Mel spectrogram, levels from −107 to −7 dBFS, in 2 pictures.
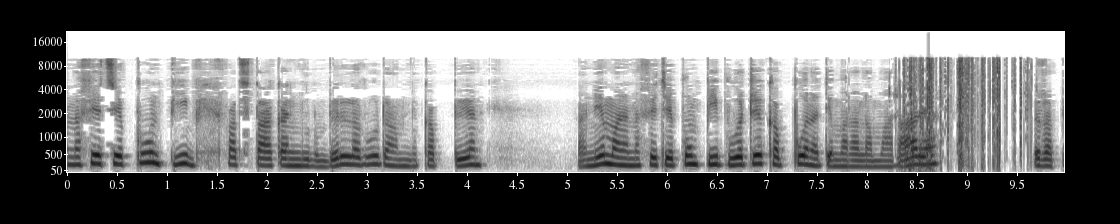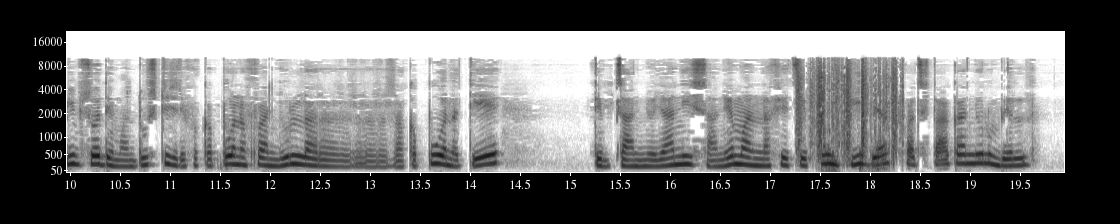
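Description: Speech, with plainly audible codec damage throughout that likely comes from AAC compression, which fits a low bitrate around 32 kbps. Nothing is present above 10.2 kHz, so a spectrogram shows a flat ceiling there, with the smeared, dulled texture of coarsely quantised bands below it. Two bursts of rough scratching sit only a few dB under the speech, likely cable scratch noise from a moving connector. The first runs from 8.28 to 9.65 s, after "kapohina de mahalala". The second runs from 17.25 to 18.34 s, between "hoe manana" and "fa tsy tahaka". Each appears on the spectrogram as dense, irregular broadband streaks and on the waveform as ragged, uneven spikes riding over the speech.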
